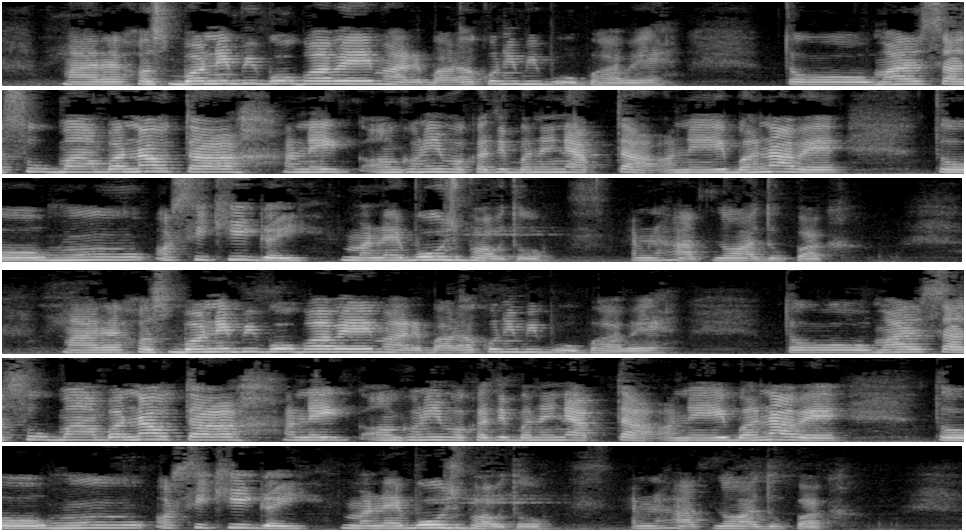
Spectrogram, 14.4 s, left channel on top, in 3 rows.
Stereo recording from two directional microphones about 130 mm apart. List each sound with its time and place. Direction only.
0.3 s speech: 30° left (ahead or behind)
